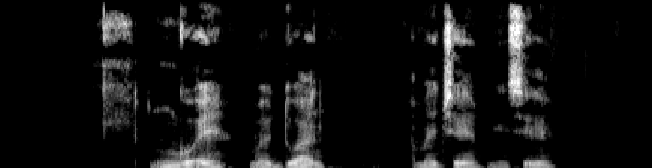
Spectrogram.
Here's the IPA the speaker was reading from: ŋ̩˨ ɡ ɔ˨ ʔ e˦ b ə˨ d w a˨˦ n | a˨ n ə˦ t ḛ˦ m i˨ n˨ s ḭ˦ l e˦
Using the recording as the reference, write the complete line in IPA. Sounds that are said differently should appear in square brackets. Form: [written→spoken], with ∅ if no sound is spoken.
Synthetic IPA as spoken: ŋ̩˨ ɡ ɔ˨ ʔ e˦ [b→m] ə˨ d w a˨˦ n | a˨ [n→m] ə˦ [t→t͡ʃ] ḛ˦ m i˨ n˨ s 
